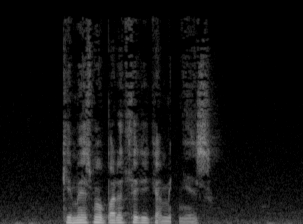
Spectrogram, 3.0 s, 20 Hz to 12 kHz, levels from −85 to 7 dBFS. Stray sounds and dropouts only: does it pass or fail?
fail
